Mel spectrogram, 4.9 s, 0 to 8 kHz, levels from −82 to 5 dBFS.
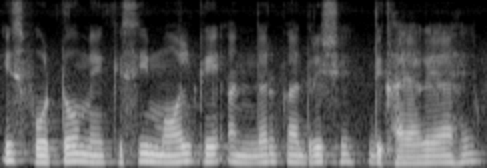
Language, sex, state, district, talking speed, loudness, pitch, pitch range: Hindi, male, Uttar Pradesh, Lucknow, 145 wpm, -17 LUFS, 125 Hz, 120-135 Hz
